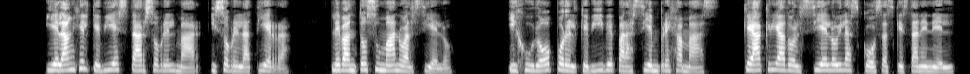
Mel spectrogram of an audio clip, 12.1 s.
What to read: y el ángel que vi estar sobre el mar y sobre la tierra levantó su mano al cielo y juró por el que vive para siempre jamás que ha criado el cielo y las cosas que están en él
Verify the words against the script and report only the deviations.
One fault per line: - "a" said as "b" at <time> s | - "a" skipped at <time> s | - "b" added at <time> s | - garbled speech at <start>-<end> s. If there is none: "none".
none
